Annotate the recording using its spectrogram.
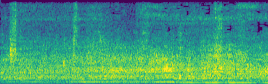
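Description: A car running at speed on the racing circuit, its engine note stepping down in pitch a little past halfway, as on an upshift, and growing slightly louder.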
